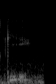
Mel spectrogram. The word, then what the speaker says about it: Guy: I'm pretty sure he's Guy of Gizbborne, even though you're correct that the name originally comes from French and would pronounce Gee.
